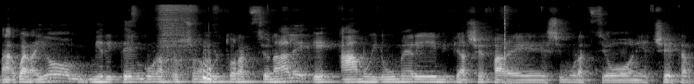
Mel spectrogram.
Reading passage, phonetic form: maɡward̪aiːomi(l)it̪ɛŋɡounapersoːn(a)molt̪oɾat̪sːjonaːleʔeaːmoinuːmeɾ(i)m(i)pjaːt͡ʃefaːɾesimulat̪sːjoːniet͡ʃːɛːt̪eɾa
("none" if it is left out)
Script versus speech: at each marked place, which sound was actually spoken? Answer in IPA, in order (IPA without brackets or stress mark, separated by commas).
ɾ, a, i, i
